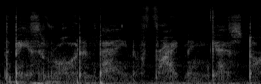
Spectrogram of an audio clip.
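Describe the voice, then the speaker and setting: Young woman in a hushed breathy whisper. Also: normal speed. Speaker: ASMR storyteller and channel host. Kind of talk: whispered ASMR, reading a storybook and chatting to viewers. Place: at home indoors. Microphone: close-up microphone.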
